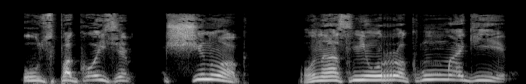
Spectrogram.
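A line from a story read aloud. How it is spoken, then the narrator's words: Hoarse wheezing. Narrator (Russian): хрипел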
